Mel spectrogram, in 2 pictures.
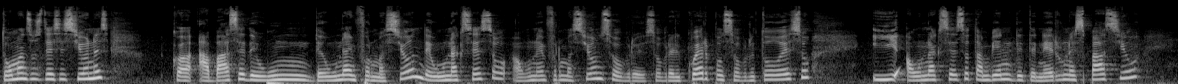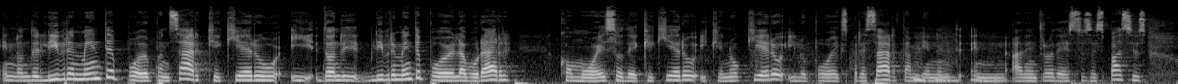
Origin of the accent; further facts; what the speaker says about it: Germany; y también mucho en el contexto alemán de donde vengo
